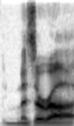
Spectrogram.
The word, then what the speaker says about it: Missouri: from a national perspective Missoura as a pronunciation was the majority form in places like Iowa and Nebraska as well as in places like Arkansas and More Southern States so it's kind of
